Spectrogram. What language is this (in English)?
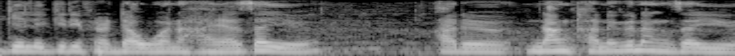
Bodo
